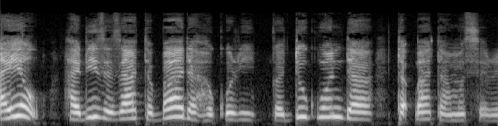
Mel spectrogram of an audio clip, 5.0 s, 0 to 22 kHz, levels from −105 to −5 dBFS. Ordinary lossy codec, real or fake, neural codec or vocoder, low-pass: MP3, 96 kbps; fake; vocoder, 44.1 kHz, 128 mel bands every 512 samples, BigVGAN v2; 14.4 kHz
